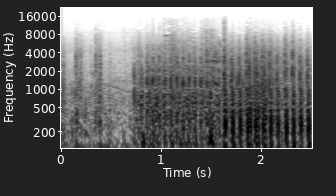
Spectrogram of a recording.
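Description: Loud automatic gunfire in Call of Duty Warzone on Rebirth Island: a rapid, evenly spaced burst of close shots rattling off one after another, nothing else competing.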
